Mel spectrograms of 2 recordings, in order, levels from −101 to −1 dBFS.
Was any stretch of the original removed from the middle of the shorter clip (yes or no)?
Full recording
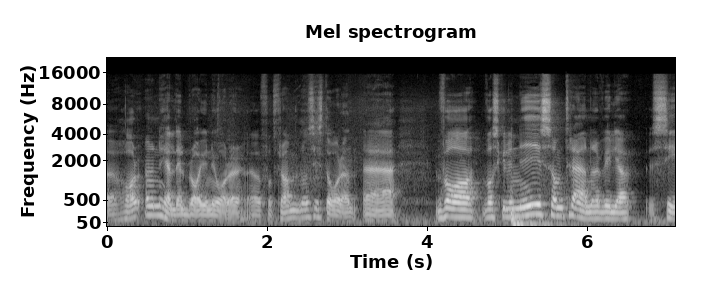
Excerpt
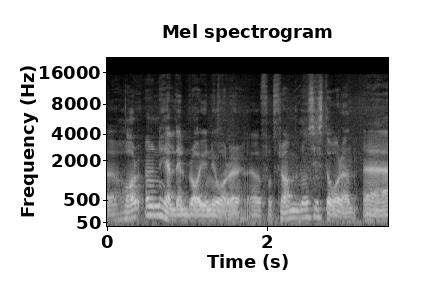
no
